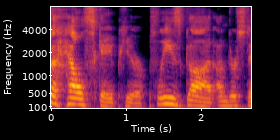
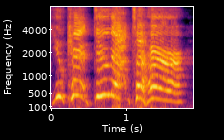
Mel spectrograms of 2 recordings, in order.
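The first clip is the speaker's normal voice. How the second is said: much higher, much louder protest yell; indignant bystander bellowing at the police; outraged bystander shout; 16 dB louder than usual. Retold or imitated. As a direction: shout it like a stranger stepping in to defend her. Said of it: "every person around is going to be like".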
